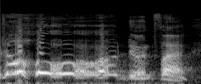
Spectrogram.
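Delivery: high, loud wail on the opening Oh; put-on tearful howl, settling as it goes; imitated crying. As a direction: wail it like a weeping sick man. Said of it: "He started crying".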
